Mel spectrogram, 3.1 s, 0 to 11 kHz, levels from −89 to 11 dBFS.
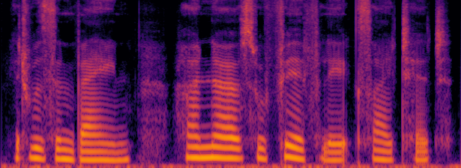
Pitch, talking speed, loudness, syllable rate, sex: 185 Hz, 155 wpm, -17 LUFS, 5.8 syllables/s, female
